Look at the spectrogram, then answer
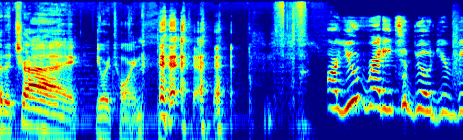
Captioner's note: laughing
